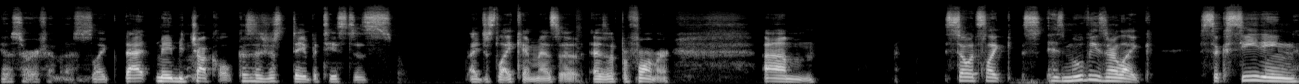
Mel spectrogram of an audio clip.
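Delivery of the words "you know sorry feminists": very quiet, breathy, near-whispered throwaway mutter. Praising a film performance, acting out a line the way Dave Bautista mutters it. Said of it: "he just sort of mutters".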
